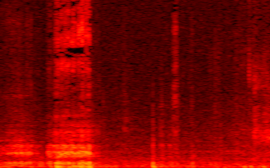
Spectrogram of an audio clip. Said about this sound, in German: misst bei Handgelenk die Länge ab und setzt dann die Schere an.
